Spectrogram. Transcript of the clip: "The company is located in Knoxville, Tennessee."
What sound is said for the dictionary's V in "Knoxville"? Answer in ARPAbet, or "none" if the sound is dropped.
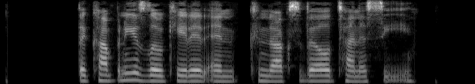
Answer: V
